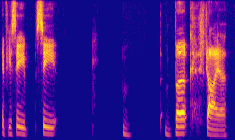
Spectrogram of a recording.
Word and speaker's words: Shire: don't no they live in the Shire it's pronounced Shire despite you saying it if it was a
